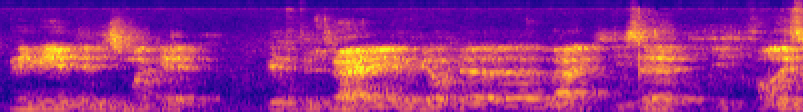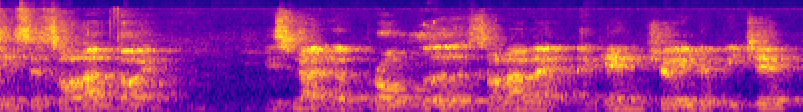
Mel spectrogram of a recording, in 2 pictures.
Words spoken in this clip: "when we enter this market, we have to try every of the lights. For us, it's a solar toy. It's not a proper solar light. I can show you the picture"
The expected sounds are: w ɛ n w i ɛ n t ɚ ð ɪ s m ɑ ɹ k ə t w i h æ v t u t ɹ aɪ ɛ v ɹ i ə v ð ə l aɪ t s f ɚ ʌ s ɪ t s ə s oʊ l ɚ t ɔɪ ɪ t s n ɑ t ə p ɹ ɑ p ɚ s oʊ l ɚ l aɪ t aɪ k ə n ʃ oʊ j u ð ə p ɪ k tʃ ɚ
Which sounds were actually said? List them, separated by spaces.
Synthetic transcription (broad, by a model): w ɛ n w i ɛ n t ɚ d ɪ s m ɑ k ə t w i h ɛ f t u t ɹ aɪ ɛ v ɹ i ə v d ə l aɪ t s f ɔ ʌ s ɪ t s ə s oʊ l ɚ t ɔɪ ɪ t s n ɑ t ə p ɹ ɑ p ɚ s oʊ l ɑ l aɪ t aɪ k ə n ʃ oʊ j u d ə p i k tʃ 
